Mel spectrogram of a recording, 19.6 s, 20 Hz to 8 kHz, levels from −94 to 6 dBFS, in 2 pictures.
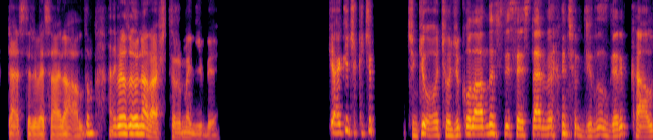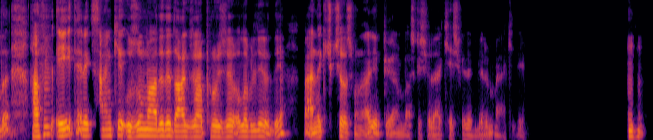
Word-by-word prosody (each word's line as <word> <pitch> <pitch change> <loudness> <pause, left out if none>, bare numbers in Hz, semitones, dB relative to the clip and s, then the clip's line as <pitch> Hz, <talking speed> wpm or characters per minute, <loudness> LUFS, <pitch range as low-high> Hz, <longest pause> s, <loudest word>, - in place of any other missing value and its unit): dersleri 80 0 0
vs. 80 - -5
aldım. 80 - 0
Hani 160 - -5
biraz 175 0 +8
ön 170 0 +9
araştırma 100 -10 +3
gibi. 85 -3 -7 1.7
Ya, 195 0 +5
küçük 210 -4 -1
küçük, 185 +6 -3 0.5
çünkü 130 -3 +3
o 140 +1 -1
çocuk 140 +3 0
olanda, 160 +2 +6
işte, 165 -1 -1
sesler, 155 0 +3
böyle, 160 +4 -1
çok 160 -6 -4
cılız, 130 +4 -4
garip 160 +7 0
kaldı. 110 +2 -1
Hafif 115 +8 -4
eğiterek 130 -1 -1
sanki 130 0 -5
uzun 130 +4 -2
vadede 130 0 +1
daha 115 0 +1
güzel 110 0 -4
projeler 115 -1 -4
olabilir 115 +2 -5
diye, 175 +1 -7 0.3
ben - - -3
de - - -5
küçük - - -13
çalışmalar - - -8
yapıyorum - - -10
başka - - -19
şeyler - - -16
keşfedebilirim 75 -1 -17
belki - - -27
diye. - - -28 1.5
Hı 115 - -4
hı. 115 0 -12
130 Hz, 135 wpm, -22 LUFS, 110-160 Hz, 1.7 s, ön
